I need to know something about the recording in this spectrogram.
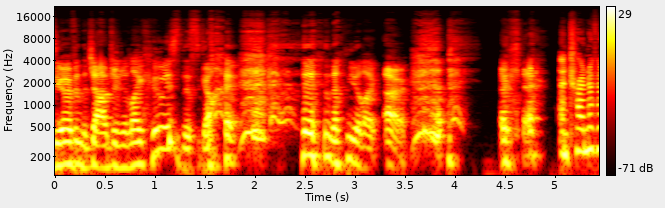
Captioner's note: laughing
